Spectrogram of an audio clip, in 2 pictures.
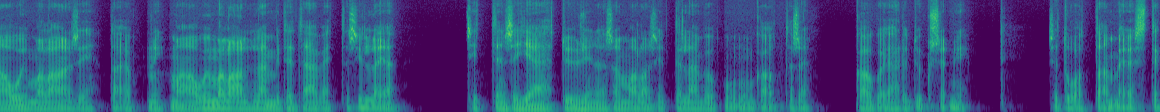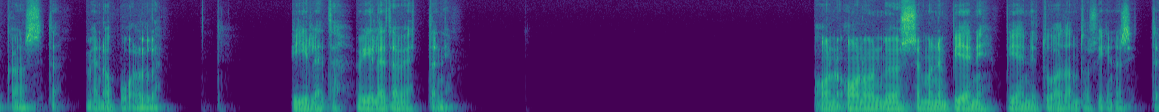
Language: Finnish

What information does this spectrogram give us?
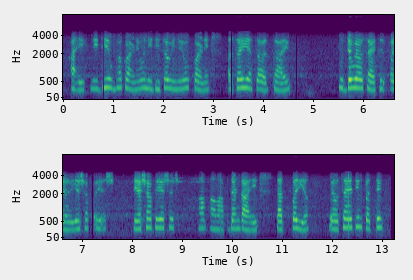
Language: Marathi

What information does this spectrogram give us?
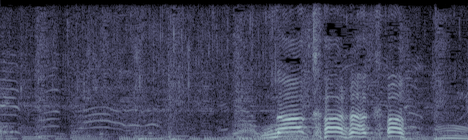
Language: Japanese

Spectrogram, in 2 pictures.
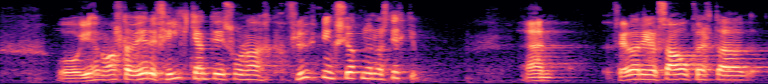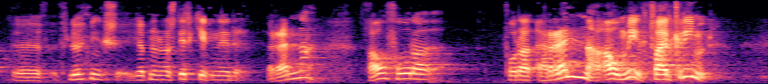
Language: Icelandic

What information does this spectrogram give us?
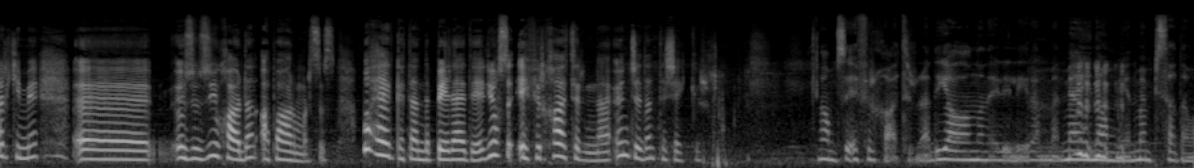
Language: Turkish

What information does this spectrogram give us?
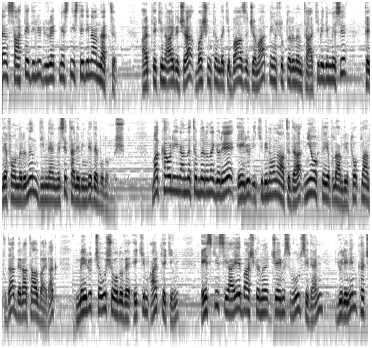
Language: Turkish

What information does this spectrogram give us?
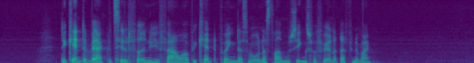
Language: Danish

